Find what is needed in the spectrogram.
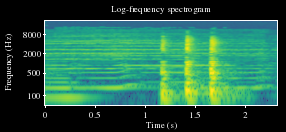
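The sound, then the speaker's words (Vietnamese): Three dull knocks on a door in quick succession, evenly spaced and moderately loud, sounding over a quiet, sustained musical drone. “Đúng 5 phút sau, bên ngoài có tiếng gõ cửa.”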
